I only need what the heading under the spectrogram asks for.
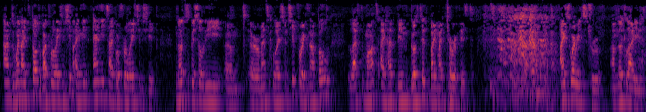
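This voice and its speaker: A young man from Morocco, doing a self-deprecating stand-up set in a comedy club, deadpan and halting with fillers. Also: a little high, muffled recording. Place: comedy club with live audience. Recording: noisy club recording. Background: audience laughter.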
